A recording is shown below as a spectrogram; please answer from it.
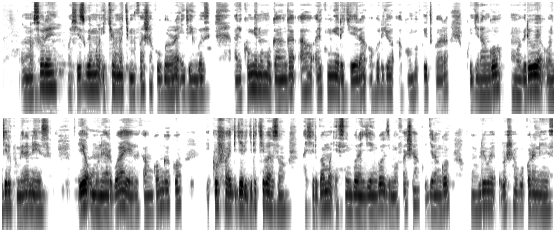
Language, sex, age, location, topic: Kinyarwanda, male, 18-24, Huye, health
